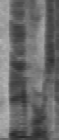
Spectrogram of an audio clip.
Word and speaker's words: Everest: Everest is named after a man named George Everest funny enough that's the correct pronunciation pronounced Everest so we have three things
